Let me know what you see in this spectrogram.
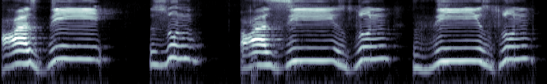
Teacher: زا کو نہ سختی کے ساتھ ادا کرتے ہیں اور اس میں سیٹی والی آواز آتی ہے، تو ہم پڑھیں گے اس طریقے سے، عزیزن، عزیزن، زیزن، ٹھیک ہے۔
